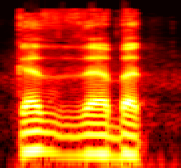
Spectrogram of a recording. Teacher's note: ذال کو نرم ادا کرنا ہے، تا کو ہلانا نہیں ہے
